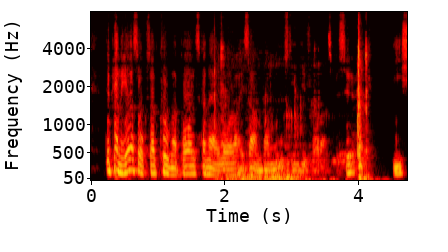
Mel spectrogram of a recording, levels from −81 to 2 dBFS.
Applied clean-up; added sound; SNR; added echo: classical method WPE with log-MMSE.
